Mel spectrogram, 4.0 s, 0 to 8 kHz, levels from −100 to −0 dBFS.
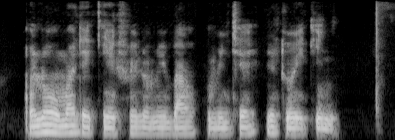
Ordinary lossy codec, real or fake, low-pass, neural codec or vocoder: none; fake; none; codec, 16 kHz, 8 kbps, FreqCodec, smaller model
